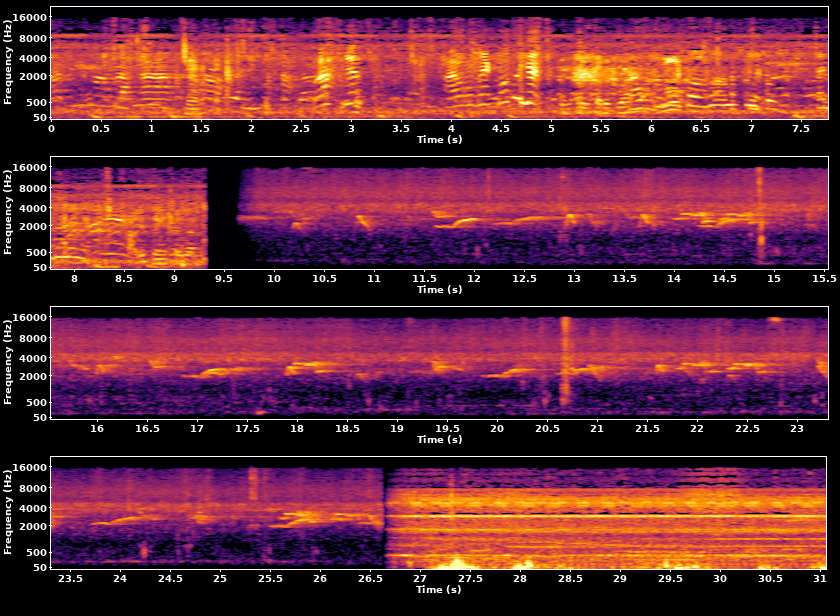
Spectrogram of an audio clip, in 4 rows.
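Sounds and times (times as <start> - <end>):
faint steady hiss: 9.7 - 27.5.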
